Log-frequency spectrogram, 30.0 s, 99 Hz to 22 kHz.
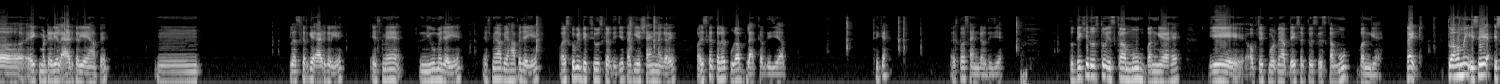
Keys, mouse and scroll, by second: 5.7-9.3 drag, 10.2-13.3 drag, 13.5 click, 19.3 click, 20.6 Tab, 21.3-28.6 middle drag.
